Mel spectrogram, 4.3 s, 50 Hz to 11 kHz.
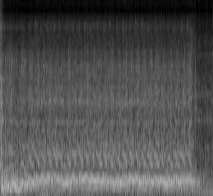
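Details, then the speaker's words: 1965 Clark Cortez motorhome Dodge V8, after valve stem seal replacement, stalled after brief run and now won't restart despite starting fluid and throttle opening: starter churns unevenly about four seconds without catching; crank no start, cause unknown. "Starter fluid draining और, यह अच्छा दिखने के बावजूद, यह अभी भी काम नहीं कर रहा है।"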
